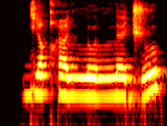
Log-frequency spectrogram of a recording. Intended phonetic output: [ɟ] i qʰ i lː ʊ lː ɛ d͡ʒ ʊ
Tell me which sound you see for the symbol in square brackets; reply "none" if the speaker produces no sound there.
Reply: ɟ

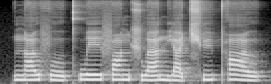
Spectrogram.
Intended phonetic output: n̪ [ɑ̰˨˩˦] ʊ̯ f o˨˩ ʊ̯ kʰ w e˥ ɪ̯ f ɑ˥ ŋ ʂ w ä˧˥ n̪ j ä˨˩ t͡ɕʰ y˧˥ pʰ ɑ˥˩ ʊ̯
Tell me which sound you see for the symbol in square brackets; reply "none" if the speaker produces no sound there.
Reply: ɑ˧˥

